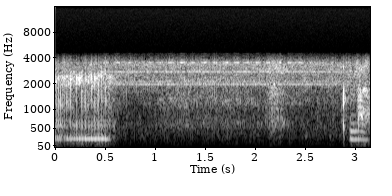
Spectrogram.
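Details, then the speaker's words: Two short, loud snoring breaths separated by a quiet pause, from a sleeping woman lying still, snoring through her nose, described as very loud; snoring. "Most people when they snore, they're like, she's not even moving. It's like coming out of her nose."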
